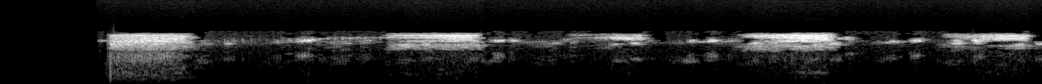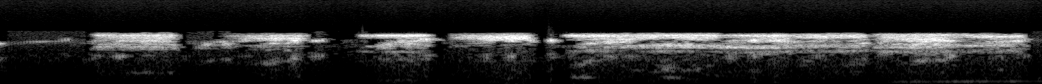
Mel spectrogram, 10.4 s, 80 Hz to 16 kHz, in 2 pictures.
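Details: Owlet in an owl box at 7:50 pm on 1 April 2024, excited about the first incoming food delivery of the night: harsh, raspy hissing bursts come almost continuously, overlapping and growing denser toward the end.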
